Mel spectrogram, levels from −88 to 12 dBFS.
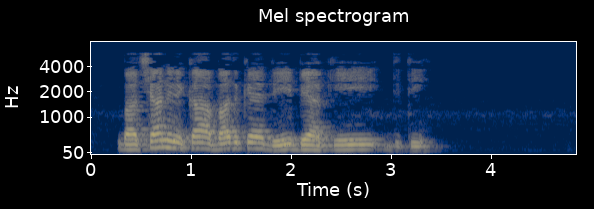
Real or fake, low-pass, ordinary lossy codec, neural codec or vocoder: real; 7.2 kHz; MP3, 24 kbps; none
